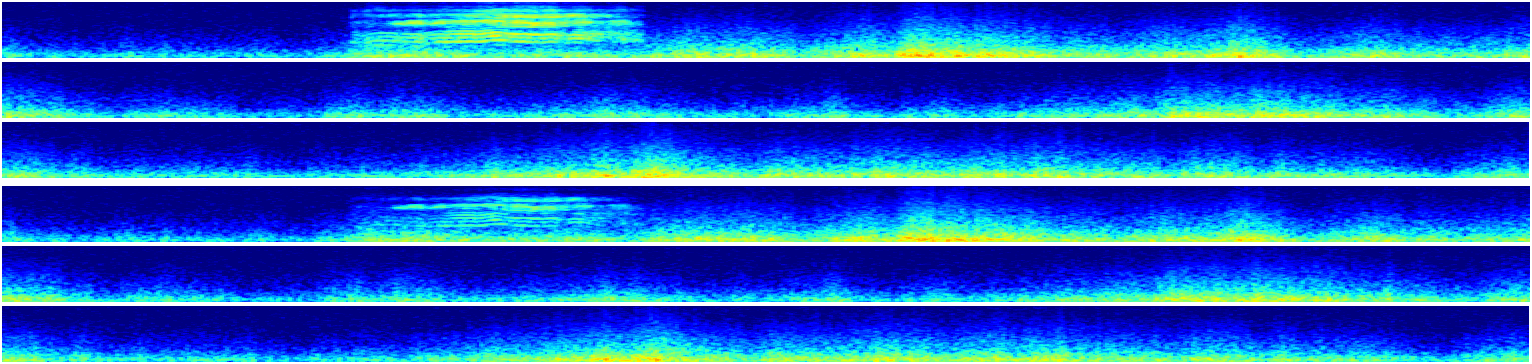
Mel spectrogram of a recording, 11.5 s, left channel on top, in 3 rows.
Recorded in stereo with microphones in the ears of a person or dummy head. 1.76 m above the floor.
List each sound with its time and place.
0.9 s a cat meowing: 70° left (ahead or behind)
